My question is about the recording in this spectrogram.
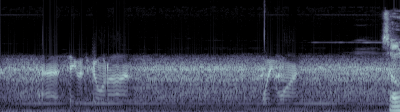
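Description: Steady hiss of a narrow-band radio channel, with a few faint snatches of a voice coming through it about a second in and again near three seconds.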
